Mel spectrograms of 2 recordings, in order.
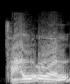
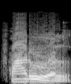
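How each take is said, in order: First: The two parts are said separately with an L. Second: The parts are linked with an R sound.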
